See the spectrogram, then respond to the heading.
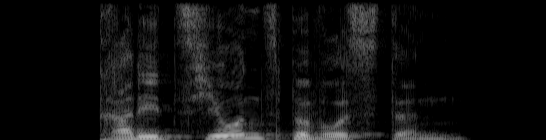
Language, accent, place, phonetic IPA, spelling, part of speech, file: German, Germany, Berlin, [tʁadiˈt͡si̯oːnsbəˌvʊstn̩], traditionsbewussten, adjective, De-traditionsbewussten.ogg
- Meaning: inflection of traditionsbewusst: 1. strong genitive masculine/neuter singular 2. weak/mixed genitive/dative all-gender singular 3. strong/weak/mixed accusative masculine singular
